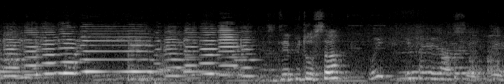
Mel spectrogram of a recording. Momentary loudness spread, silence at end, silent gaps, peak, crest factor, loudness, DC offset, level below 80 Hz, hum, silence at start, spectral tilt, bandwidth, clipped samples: 10 LU; 0 s; none; -6 dBFS; 16 dB; -21 LUFS; under 0.1%; -44 dBFS; none; 0 s; -4 dB/octave; 16.5 kHz; under 0.1%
